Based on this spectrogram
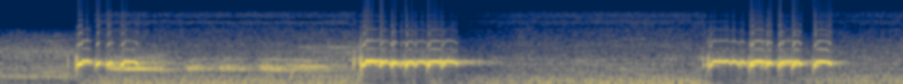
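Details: Local zebra dove singing to prompt other doves: three short bursts of fast, ringing, hooked notes, each lasting about a second, separated by quieter distant cooing over a rumbling, noisy background.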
